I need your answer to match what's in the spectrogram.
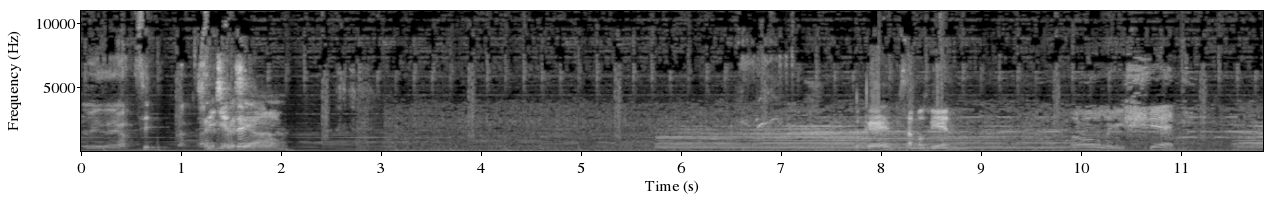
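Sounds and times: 
speech: 0.4s - 2.2s, 7.9s - 8.8s, 9.9s - 11.8s
train rumbling past: 3.2s - 11.8s
train horn sounding in sustained harmonic blasts: 5.7s - 11.8s.

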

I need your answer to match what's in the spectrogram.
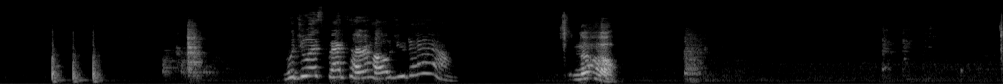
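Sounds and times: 
crisp knocking on wood: 0.5s - 1.1s
speech: 2.9s - 4.6s, 5.6s - 6.2s.

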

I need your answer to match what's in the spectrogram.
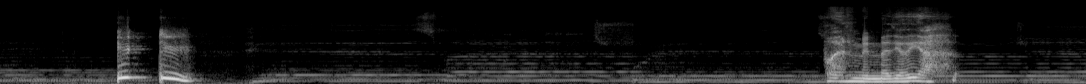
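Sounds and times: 
person clearing throat while sitting on a bench: 1.2s - 2.1s
speech: 8.3s - 9.7s.

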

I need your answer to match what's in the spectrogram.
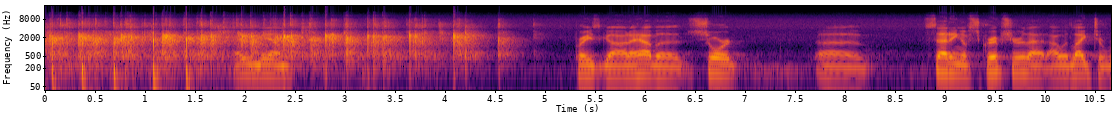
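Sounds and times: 
audience clapping hands in praise of God: 0.0s - 5.0s
speech: 2.2s - 2.6s, 5.3s - 7.0s, 7.7s - 10.6s.

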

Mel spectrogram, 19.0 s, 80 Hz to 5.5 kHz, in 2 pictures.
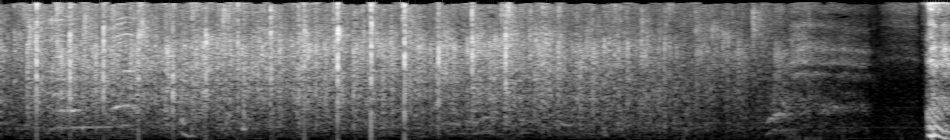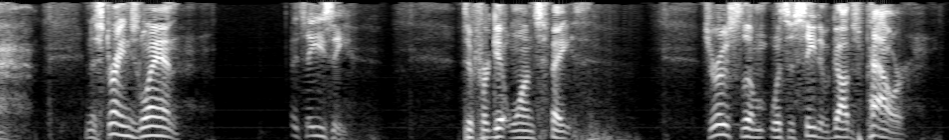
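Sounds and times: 
audience applause: 0.0s - 8.3s
speech: 10.4s - 11.4s, 12.4s - 13.1s, 14.2s - 15.6s, 16.6s - 18.6s.

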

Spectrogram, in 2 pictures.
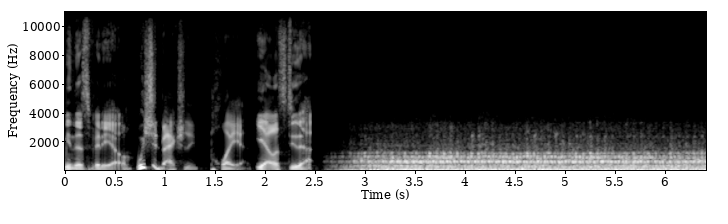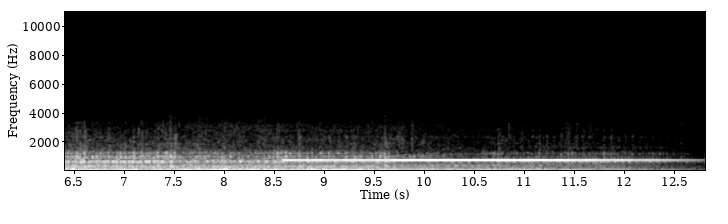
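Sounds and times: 
speech: 0.0s - 2.6s
steady whine: 2.6s - 12.7s
car engine rattling and grinding while driving: 2.8s - 12.1s.

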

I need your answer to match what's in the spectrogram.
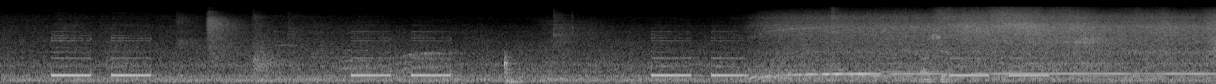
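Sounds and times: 
steady hum: 0.0s - 12.1s
speech: 0.5s - 1.3s
phone call ringing tone: 0.5s - 1.6s, 3.5s - 4.6s, 6.5s - 7.5s.

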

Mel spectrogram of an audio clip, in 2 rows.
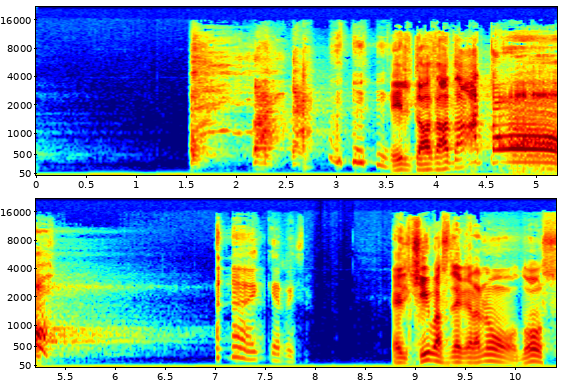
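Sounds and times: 
person coughing harshly: 1.5s - 3.1s
speech: 3.1s - 5.4s, 7.6s - 8.0s, 8.8s - 10.4s.

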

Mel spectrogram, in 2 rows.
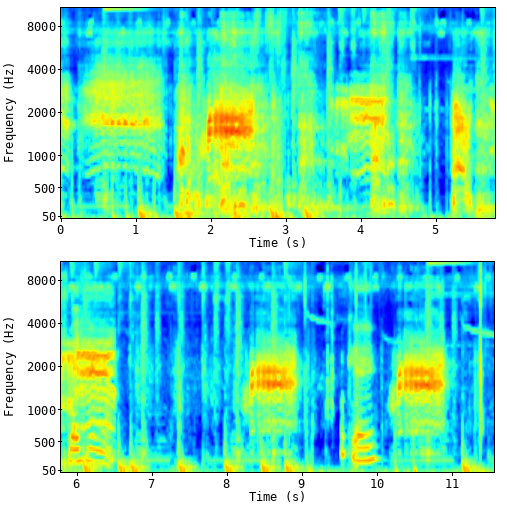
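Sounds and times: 
sheep bleating: 0.0s - 6.6s, 8.2s - 9.0s, 10.2s - 11.0s
speech: 5.9s - 6.6s, 9.7s - 10.1s.

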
